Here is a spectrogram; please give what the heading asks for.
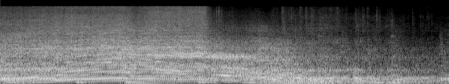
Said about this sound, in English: That's how you do a burnout, sir.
